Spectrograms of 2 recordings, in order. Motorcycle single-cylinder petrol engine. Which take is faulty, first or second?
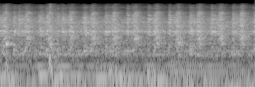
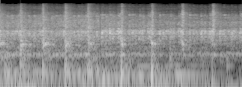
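first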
